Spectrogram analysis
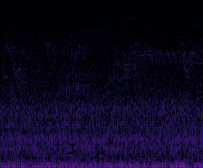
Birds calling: American Goldfinch (Spinus tristis)
Red-eyed Vireo (Vireo olivaceus)

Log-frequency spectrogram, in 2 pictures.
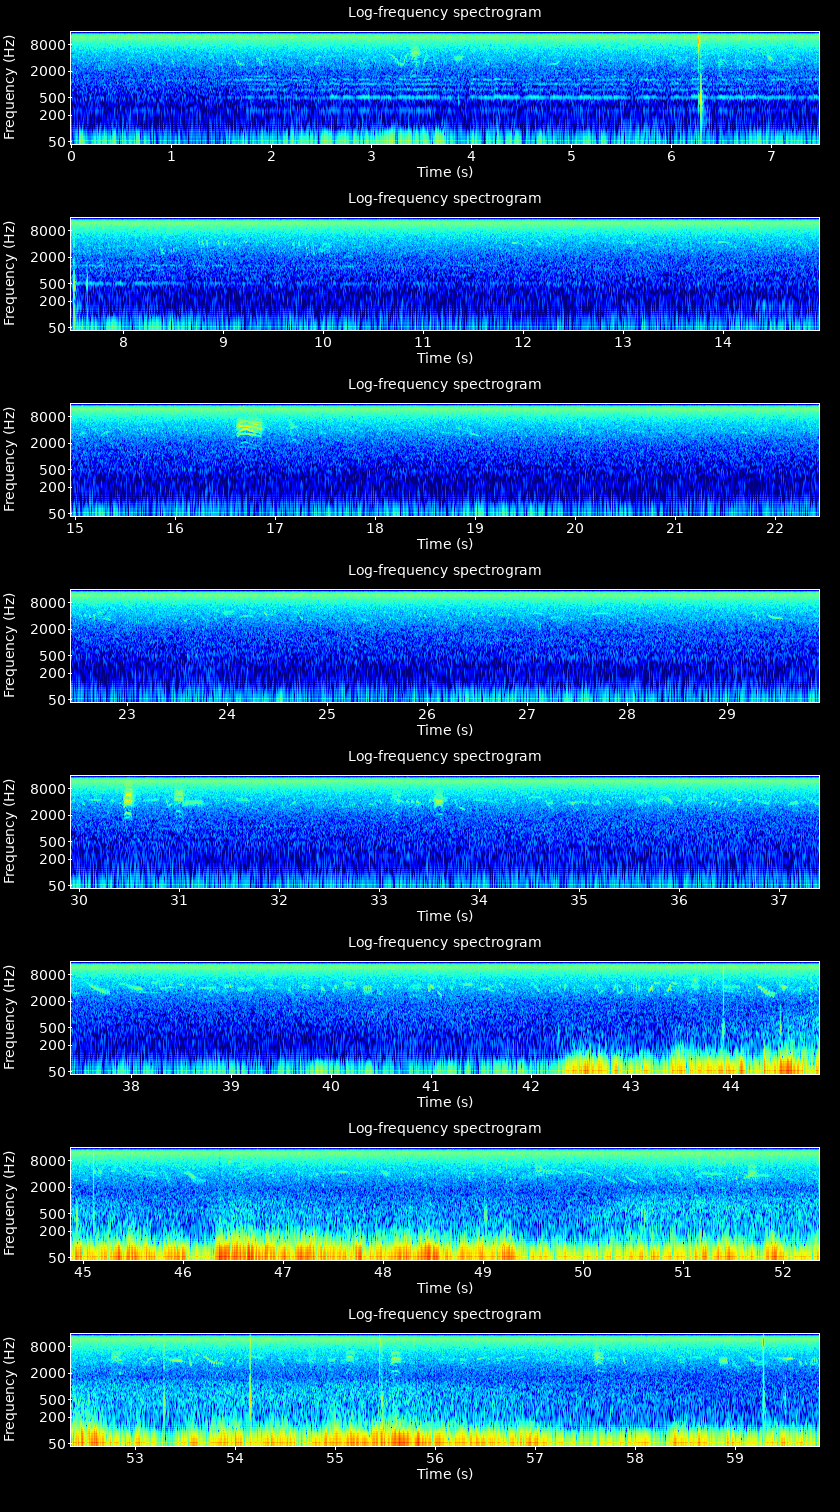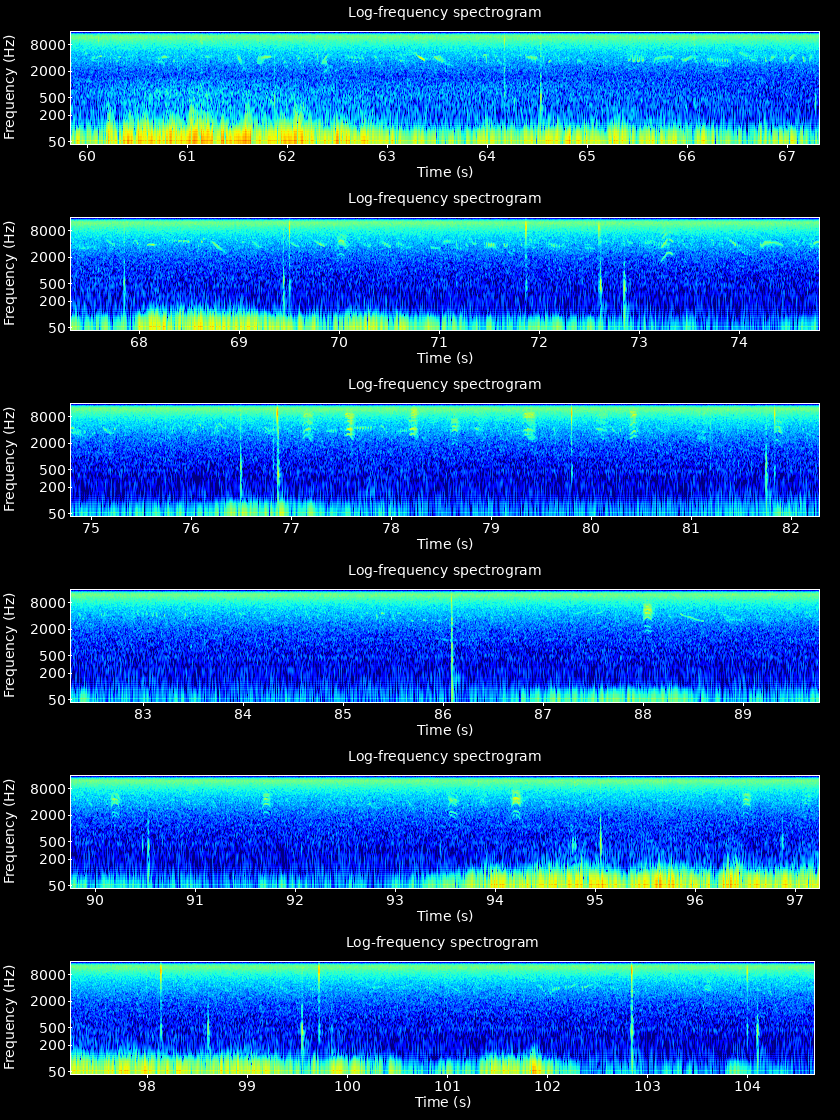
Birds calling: Warbling White-eye (Zosterops japonicus)
Hawaii Amakihi (Chlorodrepanis virens)
Eurasian Skylark (Alauda arvensis)

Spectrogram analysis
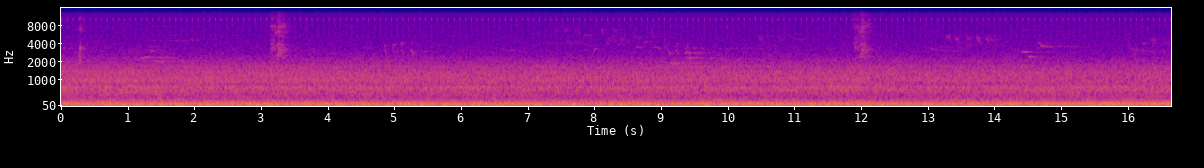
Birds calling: Common Grackle (Quiscalus quiscula)

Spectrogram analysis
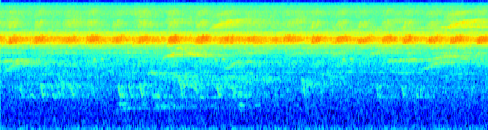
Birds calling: Bluish-fronted Jacamar (Galbula cyanescens)
Piratic Flycatcher (Legatus leucophaius)
Thrush-like Wren (Campylorhynchus turdinus)

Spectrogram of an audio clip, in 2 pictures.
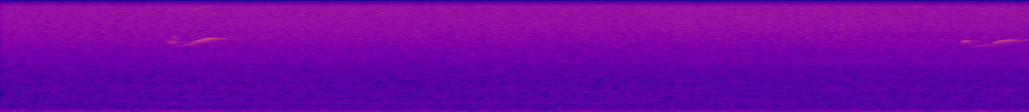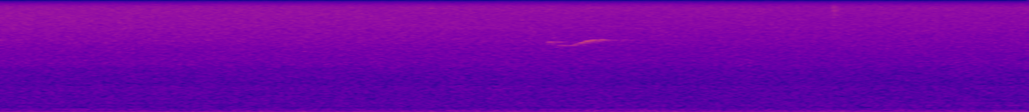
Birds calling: Eastern Wood-Pewee (Contopus virens)

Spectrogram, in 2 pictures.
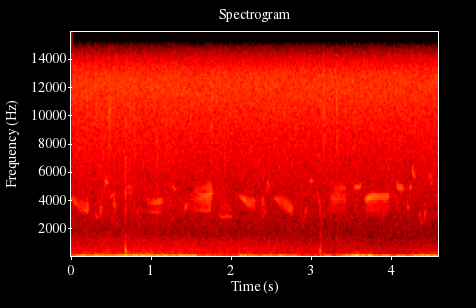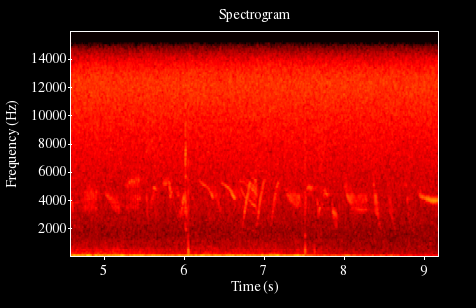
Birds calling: Eurasian Skylark (Alauda arvensis)

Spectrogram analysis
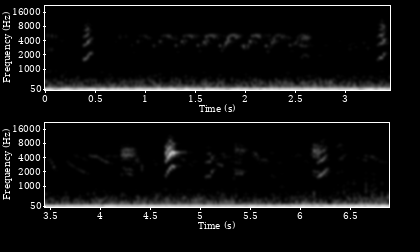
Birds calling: Hawaii Amakihi (Chlorodrepanis virens)
Eurasian Skylark (Alauda arvensis)

